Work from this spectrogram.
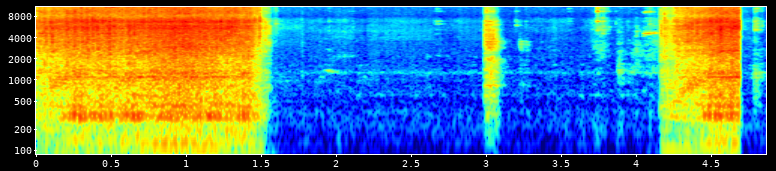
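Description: A sewing machine running a line of stitches along a folded strip for a lined katori blouse, with a loud burst of stitching at the start, a silence broken by a brief clack, then another short run.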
